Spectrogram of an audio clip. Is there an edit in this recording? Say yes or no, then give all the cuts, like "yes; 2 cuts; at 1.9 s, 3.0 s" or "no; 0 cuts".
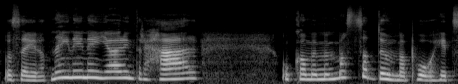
no; 0 cuts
